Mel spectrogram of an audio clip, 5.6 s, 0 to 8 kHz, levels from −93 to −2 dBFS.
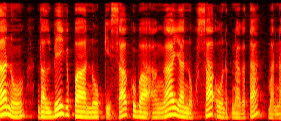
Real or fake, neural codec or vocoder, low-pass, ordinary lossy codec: real; none; 7.2 kHz; none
